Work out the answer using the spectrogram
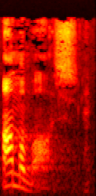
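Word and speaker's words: amamos (ἄμωμος): It's A-M-O-M-O-S in the English, but it's pronounced amamos, and that's the Greek for it.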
